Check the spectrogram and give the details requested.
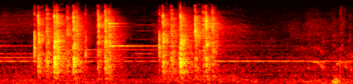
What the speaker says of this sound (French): si on appuie sur les touches, on peut faire de la musique comme on a envie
